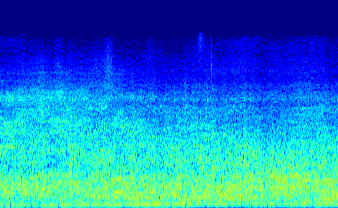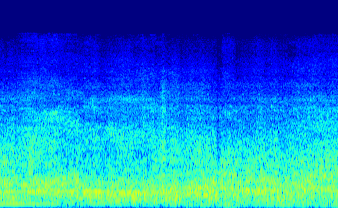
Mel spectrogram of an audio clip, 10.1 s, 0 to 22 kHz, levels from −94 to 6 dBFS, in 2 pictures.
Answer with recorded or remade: remade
